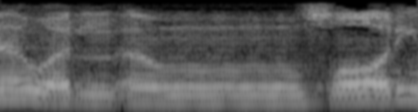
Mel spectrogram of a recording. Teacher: نبدأ بحكم الإخفاء في كلمة والأنصار، النون الساكنة وبعدها حرف الصاد وهو حرف إخفاء، نخفي النون بالصاد مع بقاء غنة للنون زمنها حركتان من غير تشديد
